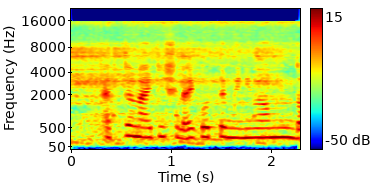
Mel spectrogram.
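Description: A woman speaking, over a steady background hiss.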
